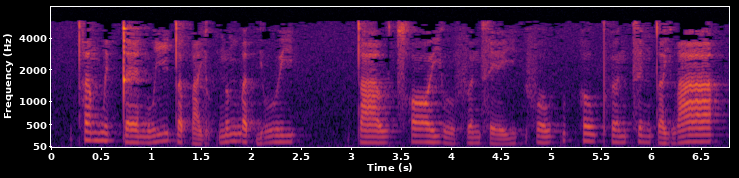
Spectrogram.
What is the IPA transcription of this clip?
t̪ʰɐ˥mwɪ˧k̚ t̪ɛː˧n wiː˥t̪ɐ˨p̚aː˨˩j ʊ˨˥k̚n̪ʊ˥ŋwɐ˨t̚juː˥j | t̪aː˧w t͡sʰɔː˧juː˨˩ fɵ˧nse˨˧j | fo˨˥w kʷɪ˨˥k̚ho˧wpʰɵ˨˧n t͡sɪ˧ŋt̪ɐ˨jwaː˥

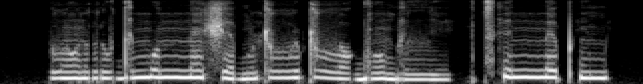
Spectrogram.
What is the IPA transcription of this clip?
lõ˨ru˨d̪ɪ˦mo˦ nːɛ̃˦ʃɛ˨bõ˦ʈ lːu˦ʈlːɔ˨ ɡwõ˦˨bɪ˨lːi˨ | t͡sʼɪ˦nːɛ˦ pʼĩ˦m

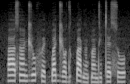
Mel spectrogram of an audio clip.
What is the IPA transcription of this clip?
a˦sã˦ d͡ʒo˦fɛ˧ ɡ͡ba˦ d͡ʒɔ˧do˦k͡pa˦˨ ɡã˨k͡pã˧di˧tɛ˦ so˦

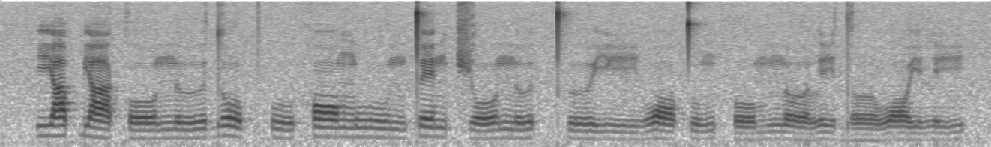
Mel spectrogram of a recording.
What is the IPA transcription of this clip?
ja˧˥p̚ja˧˩koː˩ nɯː˩˧do˥˨pʰu˧˩ hɔː˧ŋʋuː˧˩nt̪e˧nt͡ɕoː˩˧ nɯː˧˥t̚t̪ʰɯː˧jiː˧˩ ʋɔː˧˩t̪u˩˧ŋ hoː˩˧mnɤː˧˩li˧˩ dɤː˩ʋɔː˧j li˩˧

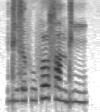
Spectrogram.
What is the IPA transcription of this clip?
dizəfufo sˤindi

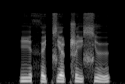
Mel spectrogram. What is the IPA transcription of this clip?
i˨˥θɪ˩˧t͡ɕe˨˥ʈ͡ʂi˧˩˧ ɕɨ˧˩˧

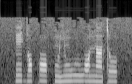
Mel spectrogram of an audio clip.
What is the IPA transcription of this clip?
e˧dɔ˧kɔ˧ kũ˨jũ˧wu˧wɔ˧ nã˧to˧

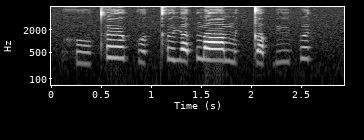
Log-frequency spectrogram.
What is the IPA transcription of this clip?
huː˨˩t̪ʰœː˥ kʷɐ˨˥k̚t̪ʰɵ˧ɥɐ˨˥t̚maː˧ mɪ˨k̚t̪ɐ˨p̚ yː˧pɵ˥t̚

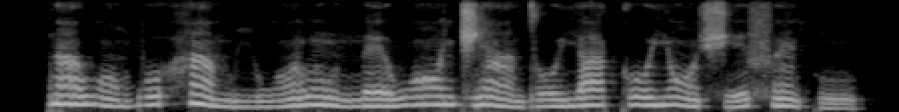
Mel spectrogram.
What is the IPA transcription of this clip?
ɾã˦wɔ̃˧bo˦ hã˦˨mi˨wɔ̃˨˦ lũ˦˨ nɛ˧wɔ̃˦d͡ʒã˦˨ do˧ja˦ko˦ jɔ̃˦˨ ʃe˨˦fɛ̃˦˨kũ˨

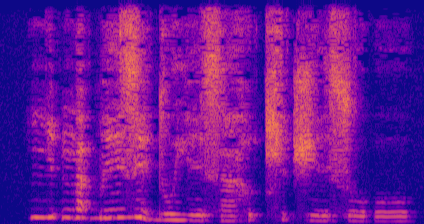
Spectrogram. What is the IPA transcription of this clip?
ɲɛ˦ʔ ŋä˦ʔ be˦zḛ˦˨do˨ je˨sʰã˨hʊ˦ʔt͡ɕʰɪ˦ʔ ʃe˨ɪ̯ so˨ʔo˨

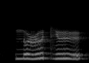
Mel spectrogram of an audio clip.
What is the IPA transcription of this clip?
noɭɵ d͡zø

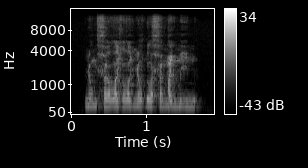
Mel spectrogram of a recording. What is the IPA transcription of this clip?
ɳomħø lˠeʎlˠøʎɳoɗo ħømɑʎmim

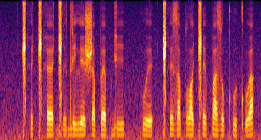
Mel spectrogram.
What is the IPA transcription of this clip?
ǁʰɪǁʰɛɡ͡ǁɪdi lʲɛʃapɛpɡi | kʷɪ | ǁʰɪzaplˠiǁe pazokʷʰikʷʼa

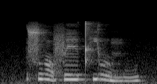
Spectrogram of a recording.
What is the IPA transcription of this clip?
swɔ˥˨fe˦ɪ̯t̪ʰjo˥˨ʊ̯ mu˨˦

